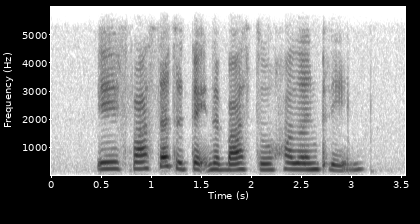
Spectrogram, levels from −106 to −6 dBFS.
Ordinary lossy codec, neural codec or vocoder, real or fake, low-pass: Opus, 24 kbps; none; real; 5.4 kHz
